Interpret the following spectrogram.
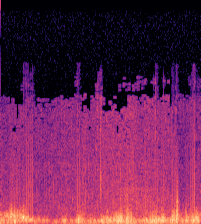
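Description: Wind buffeting the microphone of a camera carried on a moving bicycle, an uneven rumbling that rises and falls in gusts.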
